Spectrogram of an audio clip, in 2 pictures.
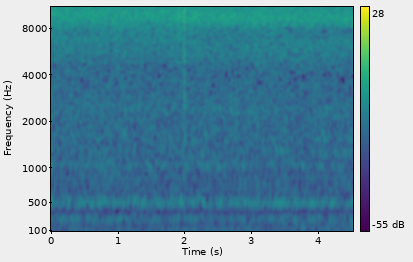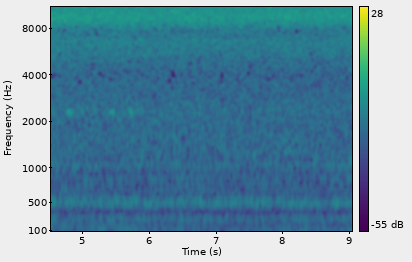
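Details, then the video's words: Large flying swarm of lebah kampung, Asian honey bees, entering a box hive while being relocated; continuous thick buzzing drone, even in loudness, with a low rumbling layer beneath. "Terbang kerumunan lebah kampung (Apis cerana) masuk bersarang"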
